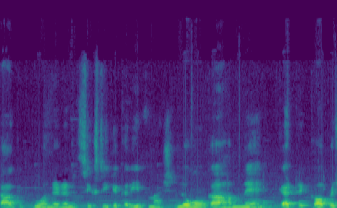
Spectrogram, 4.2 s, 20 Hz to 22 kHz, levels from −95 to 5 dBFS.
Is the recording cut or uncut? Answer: uncut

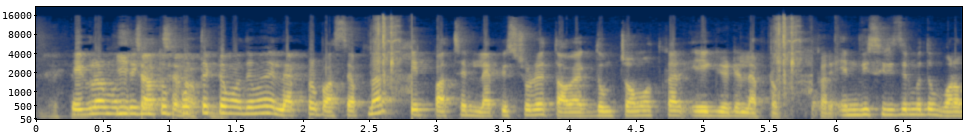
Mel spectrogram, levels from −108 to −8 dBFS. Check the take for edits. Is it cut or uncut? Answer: cut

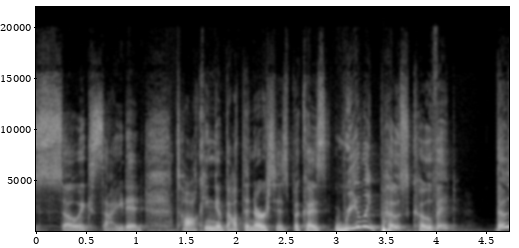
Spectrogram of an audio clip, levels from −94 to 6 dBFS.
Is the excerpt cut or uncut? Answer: cut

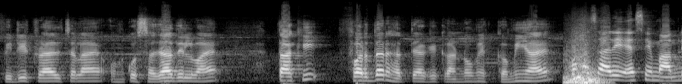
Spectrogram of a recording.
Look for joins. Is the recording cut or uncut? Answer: cut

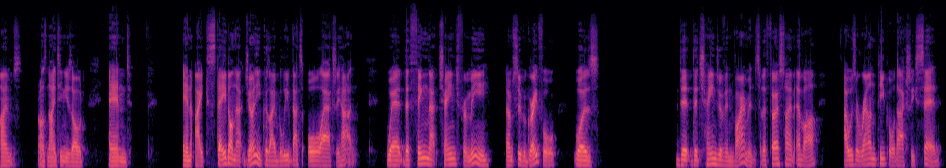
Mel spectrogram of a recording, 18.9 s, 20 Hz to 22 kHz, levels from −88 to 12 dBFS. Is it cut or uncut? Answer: cut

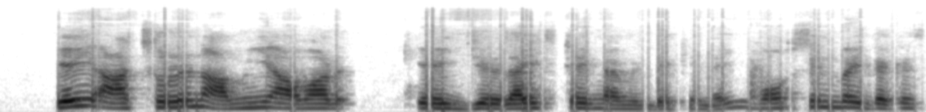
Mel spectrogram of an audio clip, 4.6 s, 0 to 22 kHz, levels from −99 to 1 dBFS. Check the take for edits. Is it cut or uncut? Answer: uncut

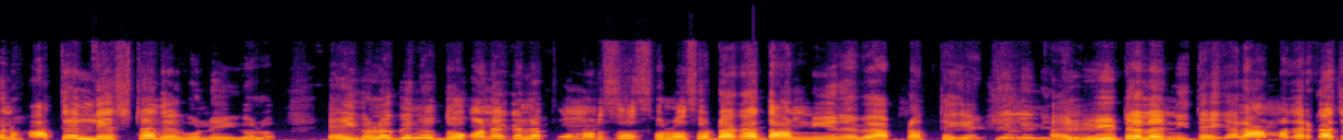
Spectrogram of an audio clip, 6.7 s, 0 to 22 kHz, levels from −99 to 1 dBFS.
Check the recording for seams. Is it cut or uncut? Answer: uncut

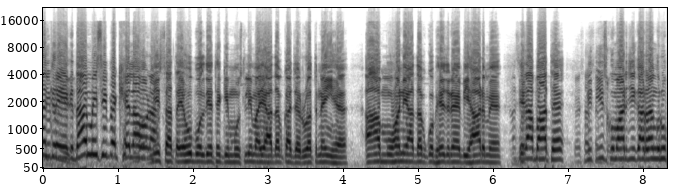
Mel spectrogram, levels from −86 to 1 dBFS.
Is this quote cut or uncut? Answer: cut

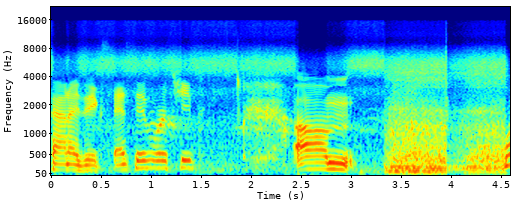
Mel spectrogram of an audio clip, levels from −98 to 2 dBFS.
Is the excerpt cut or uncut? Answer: cut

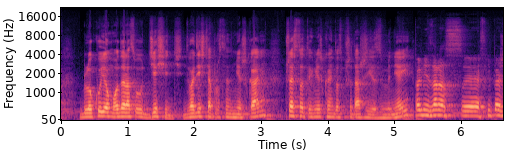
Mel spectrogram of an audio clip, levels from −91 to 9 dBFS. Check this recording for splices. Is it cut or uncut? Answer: cut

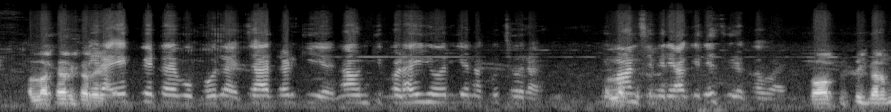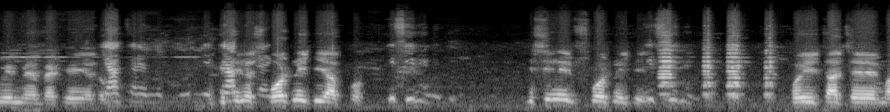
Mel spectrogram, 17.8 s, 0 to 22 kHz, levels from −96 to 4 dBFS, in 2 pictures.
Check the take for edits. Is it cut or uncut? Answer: uncut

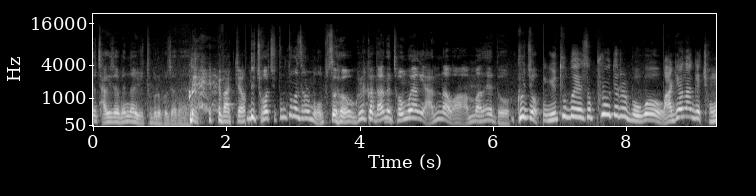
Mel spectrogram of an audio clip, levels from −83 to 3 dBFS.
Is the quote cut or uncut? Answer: uncut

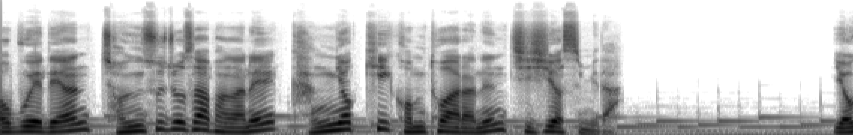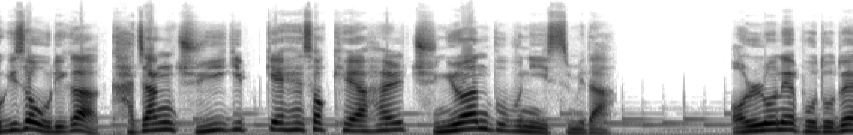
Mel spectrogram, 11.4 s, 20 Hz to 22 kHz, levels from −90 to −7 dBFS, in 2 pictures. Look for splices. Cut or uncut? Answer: uncut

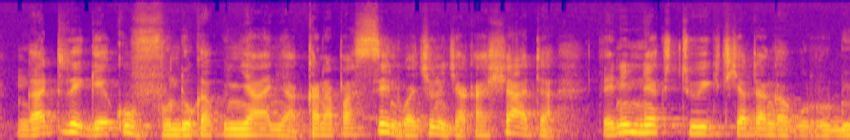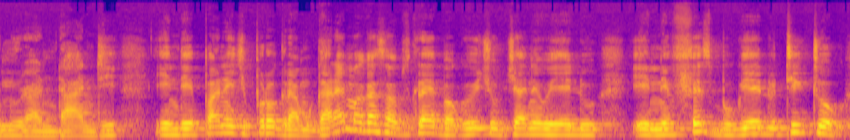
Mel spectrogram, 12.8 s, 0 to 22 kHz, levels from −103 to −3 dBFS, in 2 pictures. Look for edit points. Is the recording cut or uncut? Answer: cut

